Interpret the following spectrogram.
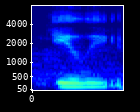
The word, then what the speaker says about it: Geely: Matilda, this is, Bianca's wondering how you pronounce this again. Geely? Geely, yeah. This is Geely.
